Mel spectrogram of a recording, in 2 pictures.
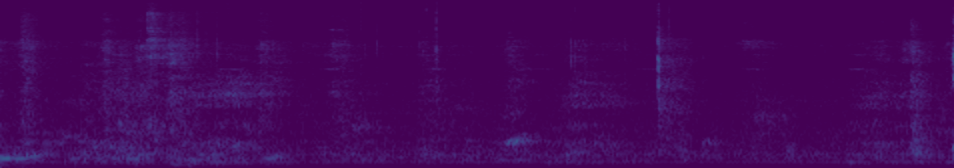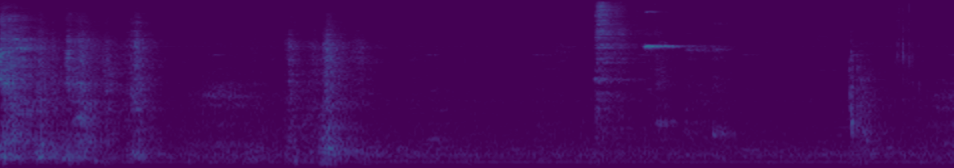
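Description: Faint operating-room sounds: a steady low hum with short hissy, squeaky bursts every second or two, and a brief high beep near the end.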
